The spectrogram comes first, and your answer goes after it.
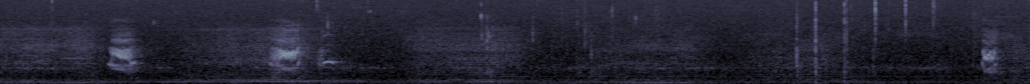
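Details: British Shorthair kittens cared for by their mother cat, a black golden family, give three short high mews, two close together near the start and one at the end, with long quiet gaps and a faint low hum between.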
